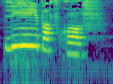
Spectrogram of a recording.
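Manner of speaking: high, loud, sing-song offer; the princess gushing to get her ball back; eager promise. A narrator's reading. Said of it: "sagt die Königstochter".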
